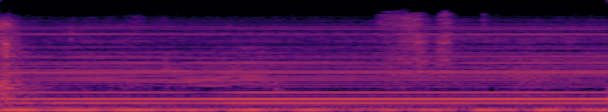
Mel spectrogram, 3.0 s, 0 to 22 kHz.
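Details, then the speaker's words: Bathroom exhaust fan in an old house with 50–60-year-old windows gives a steady low electrical buzz but no airflow or blade sound; the motor is energised but not turning. Walls bulging, possibly from poor ventilation and moisture. "okay well I don't think the fan works I hear the buzzing but it's it's not doing anything"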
